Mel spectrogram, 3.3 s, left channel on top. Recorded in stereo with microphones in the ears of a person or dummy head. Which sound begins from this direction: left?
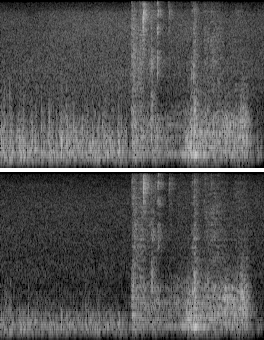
Footsteps, at 1.6 s.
